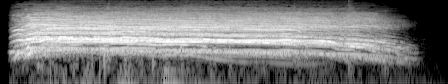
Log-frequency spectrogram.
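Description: A group of children cheering together in one long held shout that fades out near the end.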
